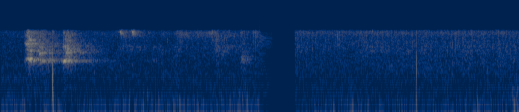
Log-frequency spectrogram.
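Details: A small female Puggle dog confronts a deer that does not back down. Two quick, loud barks sound in the first seconds, followed by a brief dropout and low, continuous outdoor rustle.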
